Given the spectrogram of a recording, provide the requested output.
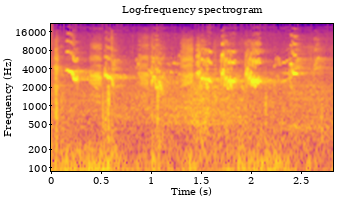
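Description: A kookaburra cackles in the distance, a run of harsh, rapid chuckling notes, over a low rumble of traffic and wind.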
